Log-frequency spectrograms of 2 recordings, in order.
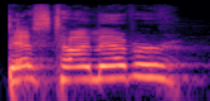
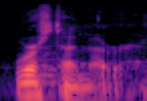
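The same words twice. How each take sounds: First: Much higher, louder, lifted question; bright high. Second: Much lower, softer, falling flat; low letdown. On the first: Preacher setting up the contrast, bright and high. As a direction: toss it up brightly. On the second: Preacher landing the contrast, low and deflated. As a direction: drop it down heavily. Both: Shown as a demonstration. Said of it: "best versus worst contrast".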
